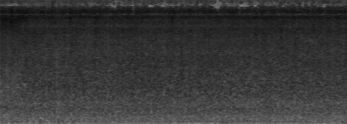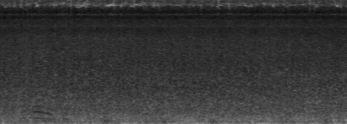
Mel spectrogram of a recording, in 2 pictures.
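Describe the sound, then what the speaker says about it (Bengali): Heavy rain falls in a strong windy storm, making a loud, dense, unbroken roar for the whole stretch, with no clear gaps or individual drops standing out. "এত বৃষ্টি জোরে জোর বৃষ্টি ঝড় হচ্ছে বাতাস বুঝলেন দেখেন বাতাস কত দূরে আসছে"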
